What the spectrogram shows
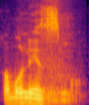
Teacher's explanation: die meisten Spanier und alle Italiener sprechen dieses S stimmhaft aus, weil danach ein M vorkommt.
